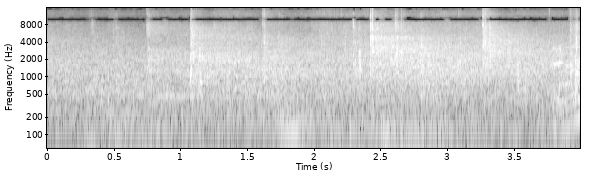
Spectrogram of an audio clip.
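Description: Ice hockey play: several sharp clacks of sticks and puck scattered over steady arena background noise.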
